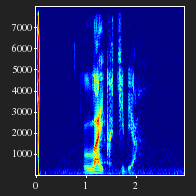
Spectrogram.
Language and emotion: Russian, positive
